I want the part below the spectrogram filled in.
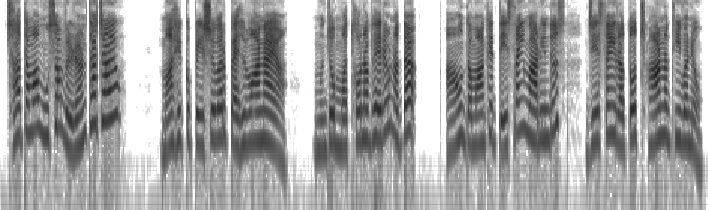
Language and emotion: Sindhi, angry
